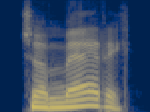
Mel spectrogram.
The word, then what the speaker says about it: dramatic: dramatic, 드라마에 이게 붙으면서 앞에 있던 강세가 뒤로 옮긴 점 유의하시고요. 드라마, dramatic.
